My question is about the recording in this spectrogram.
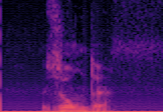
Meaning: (noun) 1. sin (offence against moral and/or divine law) 2. sin; sinfulness (state of alienation from God or any other deity caused by such offences)
- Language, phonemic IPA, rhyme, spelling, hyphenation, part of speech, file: Dutch, /ˈzɔn.də/, -ɔndə, zonde, zon‧de, noun / verb, Nl-zonde.ogg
